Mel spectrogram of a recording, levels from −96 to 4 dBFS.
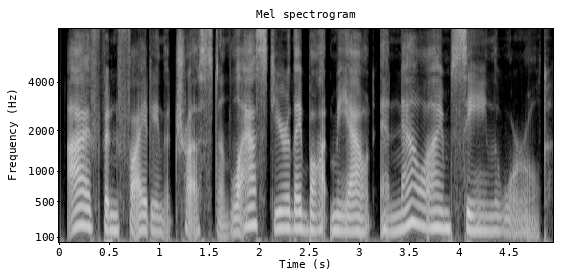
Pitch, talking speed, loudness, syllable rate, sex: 170 Hz, 220 wpm, -21 LUFS, 4.2 syllables/s, female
